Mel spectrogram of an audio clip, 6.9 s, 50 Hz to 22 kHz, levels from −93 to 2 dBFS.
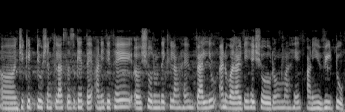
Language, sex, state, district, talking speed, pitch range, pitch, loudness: Marathi, female, Maharashtra, Solapur, 175 wpm, 200-225 Hz, 215 Hz, -25 LUFS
